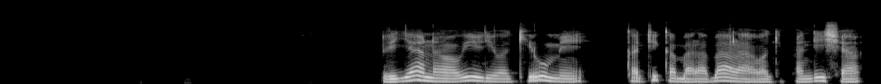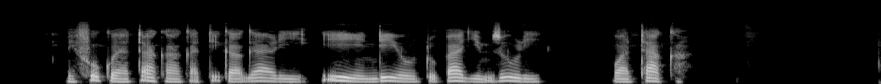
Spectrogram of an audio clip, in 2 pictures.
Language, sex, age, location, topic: Swahili, male, 18-24, Dar es Salaam, government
